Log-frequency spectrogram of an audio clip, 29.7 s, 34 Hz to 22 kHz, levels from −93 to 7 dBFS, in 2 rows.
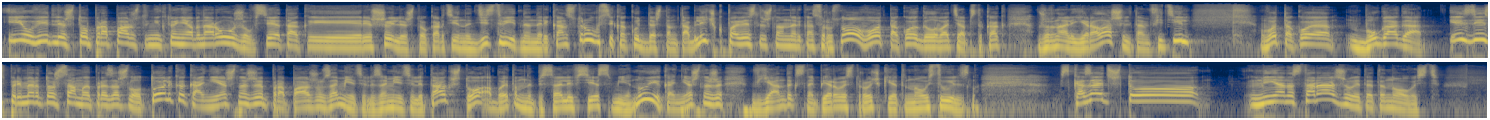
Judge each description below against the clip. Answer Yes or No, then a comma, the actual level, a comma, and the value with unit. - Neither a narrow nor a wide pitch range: No, wide, 8.7 semitones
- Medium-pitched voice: Yes, medium, 150 Hz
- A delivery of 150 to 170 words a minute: Yes, average, 155 wpm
